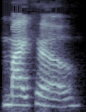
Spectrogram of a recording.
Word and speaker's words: Mikel: Because I was like, is it Michael or is it Mikel? Mikel. Yeah. Oh, damn, I got it right. Okay. Yes. I pride myself in pronouncing people's names correctly.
